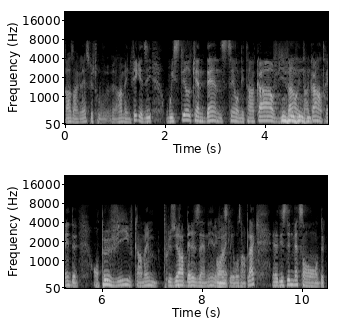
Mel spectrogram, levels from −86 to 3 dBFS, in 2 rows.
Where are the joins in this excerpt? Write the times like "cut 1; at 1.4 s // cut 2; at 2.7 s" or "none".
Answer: none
